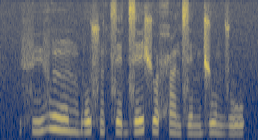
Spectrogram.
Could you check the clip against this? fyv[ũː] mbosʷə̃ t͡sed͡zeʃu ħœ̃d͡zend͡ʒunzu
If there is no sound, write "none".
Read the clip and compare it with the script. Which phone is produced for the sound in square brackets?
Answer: ũː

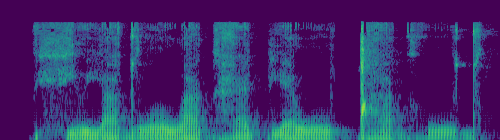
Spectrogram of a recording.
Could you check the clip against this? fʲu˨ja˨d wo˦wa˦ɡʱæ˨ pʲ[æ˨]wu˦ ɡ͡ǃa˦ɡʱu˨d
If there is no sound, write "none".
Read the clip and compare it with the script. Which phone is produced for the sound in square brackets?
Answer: æ˦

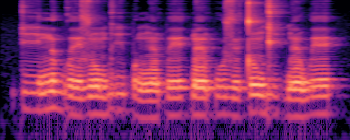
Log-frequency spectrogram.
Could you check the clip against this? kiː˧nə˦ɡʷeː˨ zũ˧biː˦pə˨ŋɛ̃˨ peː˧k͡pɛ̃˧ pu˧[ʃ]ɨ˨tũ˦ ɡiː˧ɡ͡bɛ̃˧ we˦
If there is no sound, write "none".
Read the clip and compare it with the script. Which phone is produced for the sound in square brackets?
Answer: z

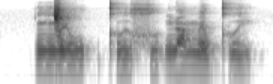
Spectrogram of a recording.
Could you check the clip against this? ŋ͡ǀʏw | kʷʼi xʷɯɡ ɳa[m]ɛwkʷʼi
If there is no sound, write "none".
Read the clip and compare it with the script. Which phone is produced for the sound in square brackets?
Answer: m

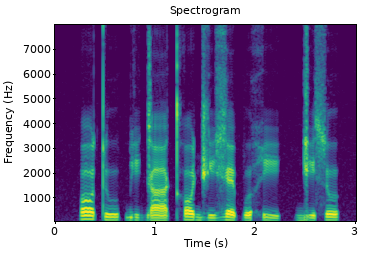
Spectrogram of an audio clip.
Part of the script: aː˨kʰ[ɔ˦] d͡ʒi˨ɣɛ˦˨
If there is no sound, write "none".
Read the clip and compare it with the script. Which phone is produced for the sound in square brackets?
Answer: ɔ˦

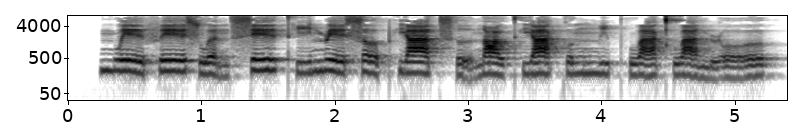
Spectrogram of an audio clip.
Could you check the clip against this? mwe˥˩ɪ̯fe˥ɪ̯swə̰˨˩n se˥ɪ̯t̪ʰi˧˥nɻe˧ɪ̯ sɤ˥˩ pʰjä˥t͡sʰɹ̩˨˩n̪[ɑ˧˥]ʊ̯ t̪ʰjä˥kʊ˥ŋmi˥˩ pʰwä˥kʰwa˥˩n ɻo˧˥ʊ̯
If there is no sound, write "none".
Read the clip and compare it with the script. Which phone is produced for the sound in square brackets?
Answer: ɑ˥˩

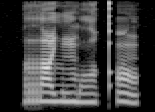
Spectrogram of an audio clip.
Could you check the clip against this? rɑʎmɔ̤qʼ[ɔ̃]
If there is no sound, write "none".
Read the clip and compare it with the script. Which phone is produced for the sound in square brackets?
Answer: ɔ̃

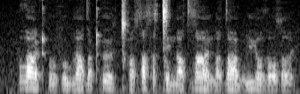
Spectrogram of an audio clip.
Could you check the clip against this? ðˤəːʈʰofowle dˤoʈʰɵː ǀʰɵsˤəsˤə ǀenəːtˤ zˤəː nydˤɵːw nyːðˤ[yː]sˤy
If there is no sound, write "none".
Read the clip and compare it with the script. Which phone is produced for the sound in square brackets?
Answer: yː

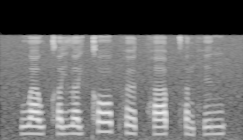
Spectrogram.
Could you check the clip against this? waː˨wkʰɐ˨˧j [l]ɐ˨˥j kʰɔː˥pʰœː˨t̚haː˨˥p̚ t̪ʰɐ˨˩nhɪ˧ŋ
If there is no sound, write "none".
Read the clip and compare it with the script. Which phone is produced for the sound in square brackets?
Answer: l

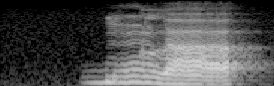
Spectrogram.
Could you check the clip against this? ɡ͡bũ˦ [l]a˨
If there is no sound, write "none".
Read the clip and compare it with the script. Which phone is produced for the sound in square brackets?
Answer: l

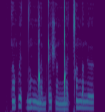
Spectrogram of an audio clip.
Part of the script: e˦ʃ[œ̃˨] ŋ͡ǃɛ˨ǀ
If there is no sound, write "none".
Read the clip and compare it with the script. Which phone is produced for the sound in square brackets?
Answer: œ̃˨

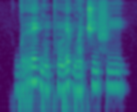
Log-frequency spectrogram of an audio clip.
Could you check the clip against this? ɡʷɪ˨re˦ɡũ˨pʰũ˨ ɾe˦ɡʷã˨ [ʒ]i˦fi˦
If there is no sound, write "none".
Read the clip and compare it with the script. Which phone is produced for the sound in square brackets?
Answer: t͡ʃ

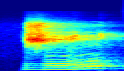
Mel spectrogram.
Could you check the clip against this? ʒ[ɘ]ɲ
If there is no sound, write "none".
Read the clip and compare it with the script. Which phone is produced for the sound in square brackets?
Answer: e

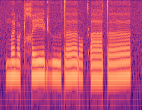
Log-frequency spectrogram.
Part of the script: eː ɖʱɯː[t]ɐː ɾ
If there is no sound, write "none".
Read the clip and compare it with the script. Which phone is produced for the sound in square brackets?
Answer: t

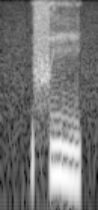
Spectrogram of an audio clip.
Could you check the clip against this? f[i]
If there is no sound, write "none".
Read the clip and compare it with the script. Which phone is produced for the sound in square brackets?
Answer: i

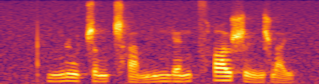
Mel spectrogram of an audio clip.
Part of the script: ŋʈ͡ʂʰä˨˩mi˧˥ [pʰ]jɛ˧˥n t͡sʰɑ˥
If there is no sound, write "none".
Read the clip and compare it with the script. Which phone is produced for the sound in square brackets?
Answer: m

